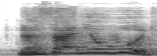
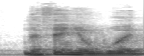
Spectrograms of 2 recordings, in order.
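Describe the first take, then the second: First: "Nathaniel Wood" in a hammed-up British accent, pitched much higher and louder. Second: Said in the usual way. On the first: Hyping the fighter's name to viewers, hammed-up British accent. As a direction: announce "Nathaniel Wood" like a mock British ring announcer, high and loud. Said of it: "I keep doing the British accent". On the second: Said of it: "you cannot not say it by a British accent".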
